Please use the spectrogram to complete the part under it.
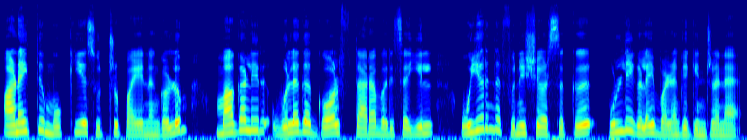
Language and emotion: Tamil, neutral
